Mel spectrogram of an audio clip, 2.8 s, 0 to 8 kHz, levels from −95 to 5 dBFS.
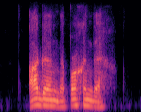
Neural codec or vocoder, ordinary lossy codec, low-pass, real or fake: codec, 16 kHz, 4.8 kbps, FACodec; Opus, 16 kbps; 7.2 kHz; fake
